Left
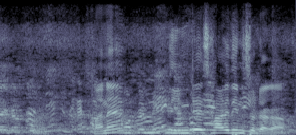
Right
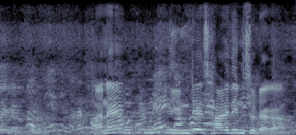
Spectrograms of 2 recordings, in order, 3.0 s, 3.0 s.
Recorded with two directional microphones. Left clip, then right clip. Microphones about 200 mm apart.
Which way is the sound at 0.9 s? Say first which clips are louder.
Even; centre (ahead or behind).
